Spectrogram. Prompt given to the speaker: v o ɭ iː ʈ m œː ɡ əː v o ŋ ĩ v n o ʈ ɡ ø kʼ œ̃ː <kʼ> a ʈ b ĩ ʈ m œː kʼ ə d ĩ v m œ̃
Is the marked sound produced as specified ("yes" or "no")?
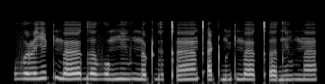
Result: yes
